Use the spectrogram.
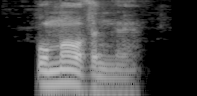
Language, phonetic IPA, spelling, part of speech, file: Polish, [ũˈmɔvnɨ], umowny, adjective, Pl-umowny.ogg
